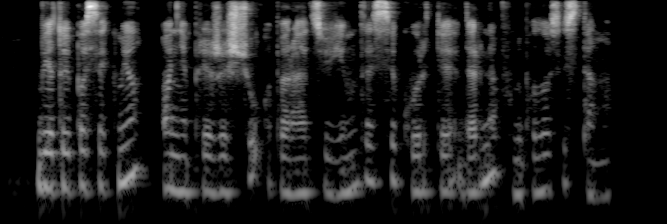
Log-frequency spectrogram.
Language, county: Lithuanian, Kaunas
